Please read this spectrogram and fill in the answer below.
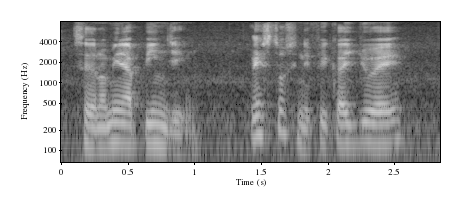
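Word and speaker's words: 月: Entonces esto en chino mandarín se pronuncia yue que significa luna.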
